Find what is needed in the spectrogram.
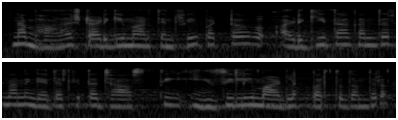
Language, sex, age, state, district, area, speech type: Kannada, female, 18-30, Karnataka, Gulbarga, urban, spontaneous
